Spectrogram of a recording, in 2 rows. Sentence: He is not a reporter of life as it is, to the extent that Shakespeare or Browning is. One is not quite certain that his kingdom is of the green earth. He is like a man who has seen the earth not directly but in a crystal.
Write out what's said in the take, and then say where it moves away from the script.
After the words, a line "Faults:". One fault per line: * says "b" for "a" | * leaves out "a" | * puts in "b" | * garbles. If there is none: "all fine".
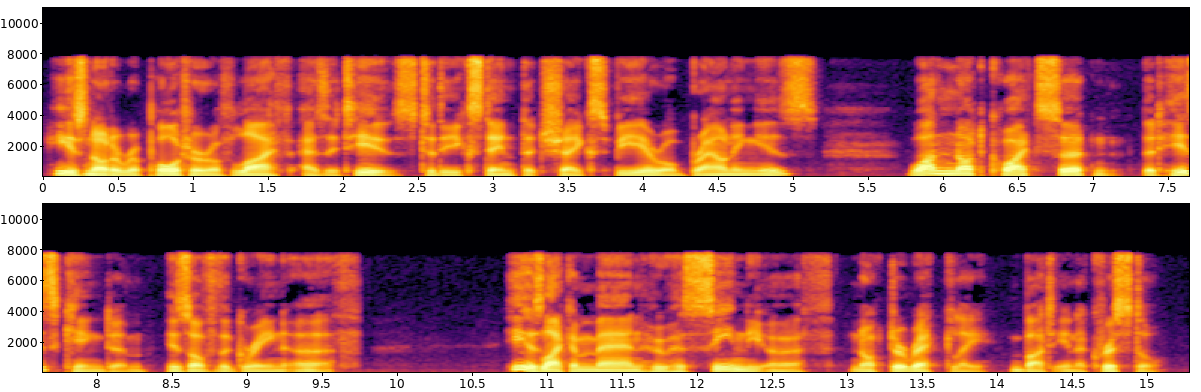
He is not a reporter of life as it is, to the extent that Shakespeare or Browning is. One not quite certain that his kingdom is of the green earth. He is like a man who has seen the earth not directly but in a crystal.
Faults:
* leaves out "is"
